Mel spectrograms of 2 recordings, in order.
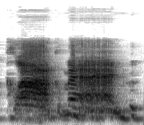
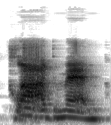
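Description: First: Louder, higher yell of the phrase; higher shouted catchphrase. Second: Loud barked quote; shouted catchphrase. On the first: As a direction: push it up and shout. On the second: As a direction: belt it out. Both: Retold or imitated.

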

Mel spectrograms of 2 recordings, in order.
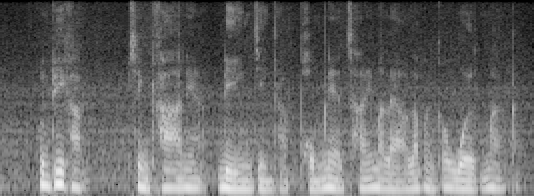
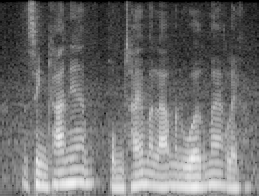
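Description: First: Confident. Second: Acted unsure sales pitch; unconfident. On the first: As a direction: pitch it to a customer with calm certainty. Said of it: "ดูมั่นใจไหม?". (น้ำเสียงมั่นใจ หนักแน่น) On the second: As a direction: sell it as if you doubt yourself. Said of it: "มันดูไม่มั่นใจ เห็นปะ?". (น้ำเสียงไม่มั่นใจ ลังเล) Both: Shown as a demonstration.

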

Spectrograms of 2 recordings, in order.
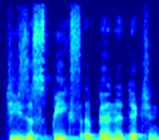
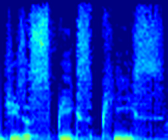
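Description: First: Said in the usual way. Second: Whispered. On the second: Shown as a demonstration. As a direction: whisper it like a blessing.

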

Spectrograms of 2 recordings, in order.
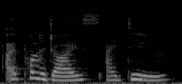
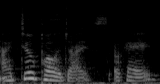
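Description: First: A clumsy mock British accent on the apology; jokey fake British accent; bad British accent. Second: Said in the usual way. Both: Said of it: "That was a really bad British accent".

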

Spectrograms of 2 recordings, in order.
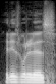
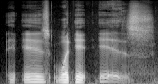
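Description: First: Said in the usual way. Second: Very slow, stretched-out words; drawn out. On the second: Real, not acted. Host resigned to his bad impressions, drawing it out. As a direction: drag out each word of the catchphrase.

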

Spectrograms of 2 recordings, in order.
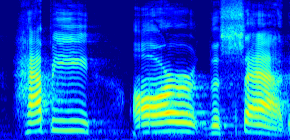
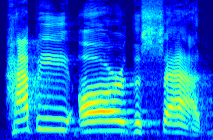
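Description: First: Slow, weighted "Happy are the sad"; first slow take of "Happy are the sad"; stressed quote. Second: Higher, louder "Happy are the sad" with "are" leaned on; second, stronger take of "Happy are the sad"; emphatic repeat. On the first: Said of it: "as one said". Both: Shown as a demonstration.

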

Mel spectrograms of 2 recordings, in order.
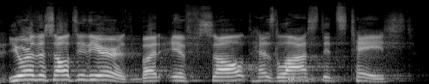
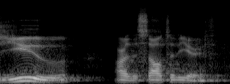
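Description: First: Louder, higher, punchy reread of the verse; preacher voice fired up again; energetic restart. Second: Flat, soft first reading of the verse; subdued scripture reading; low-energy reading. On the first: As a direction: bring the energy back into the verse. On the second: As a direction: read it quietly, almost to yourself. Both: Shown as a demonstration. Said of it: "listen, bring it back".

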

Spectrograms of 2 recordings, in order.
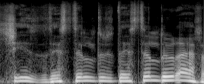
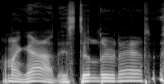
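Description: First: High-pitched Irish disbelief; incredulous question in Irish accent, pitched up. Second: High, hammed-up American accent; badly faked American disbelief. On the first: Retold or imitated. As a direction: retell his shock in an Irish accent. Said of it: "I'm doing an Irish accent". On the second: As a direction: do a terrible American accent, pitched up. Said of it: "That was the worst American accent".

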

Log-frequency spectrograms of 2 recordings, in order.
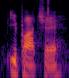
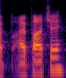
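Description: First: [name] starting like "ee", ending "pah-chay"; [name] with E sound. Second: [name] starting like "eye", ending "pah-chay"; [name] with long I. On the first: Adopting the co-host's correction, [name] said "ee-pah-chay". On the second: Unsure of the Jaguar's name, [name] said "eye-pah-chay". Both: Shown as a demonstration. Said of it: "I is pronounced E".

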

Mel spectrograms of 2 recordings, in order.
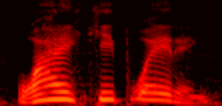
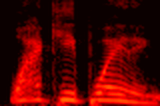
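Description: First: Drawn out, each word weighed; slow urging question. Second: Much softer, almost under the breath; soft repeat. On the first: Pastor pressing the congregation, slow and deliberate. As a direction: ask it slowly, letting it land. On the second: Pastor repeating to the congregation, hushed and softer. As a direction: let the echo fall quiet and searching. Repeated question, dropped to near hush. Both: Acted.

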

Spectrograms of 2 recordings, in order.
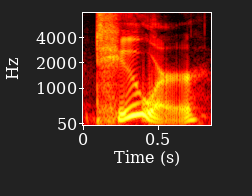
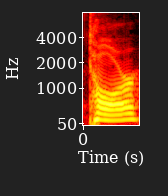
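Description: First: "Tour?" said as toor, incredulous; "Tour?" echoed as tuur, falling; questioning "Tour?". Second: "Tour." said as tore, rhymes with door; "Tour." flat American tore. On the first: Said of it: "she's like". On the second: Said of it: "She's like". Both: Retold or imitated.

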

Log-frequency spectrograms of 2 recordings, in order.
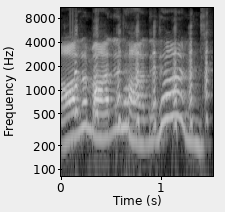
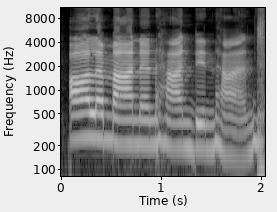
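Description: First: Alle mannen hand in hand tried in clumsy Dutch, loud; attempted Dutch. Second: Alle mannen hand in hand in Dutch, laughing; Dutch pronunciation. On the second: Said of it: "I think you nailed it". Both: Shown as a demonstration.

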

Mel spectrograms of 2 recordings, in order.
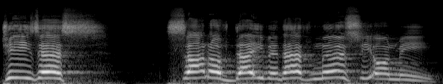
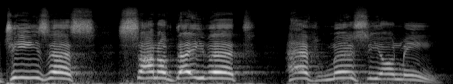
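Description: First: Much higher and louder, slow desperate cry. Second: Loud, high, slow cry for mercy; blind man crying out. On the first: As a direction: cry out even harder than before the crowd. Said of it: "he cried out aloud more". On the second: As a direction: call out across the crowd, slow and high. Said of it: "And he cried out". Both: Acted.

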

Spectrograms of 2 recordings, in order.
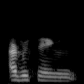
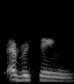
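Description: No difference in how they are said.

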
